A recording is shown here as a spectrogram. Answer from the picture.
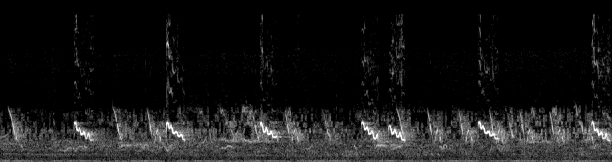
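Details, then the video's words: A kecial kuning, the Lombok white-eye, calling 'ciak ciak' against forest sounds, its crisp high chirps sliding downward in quick pairs and triplets, steady hum underneath. "Kecial Kuning Ciak Ciak Dan Suara Hutan"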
